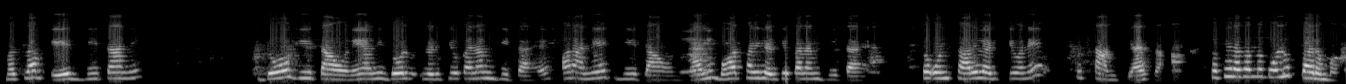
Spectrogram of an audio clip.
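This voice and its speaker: High-voiced woman teaching patiently. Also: fairly bright tone, no room sound, poor audio. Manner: patient, repeats and checks understanding. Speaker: Sanskrit teacher. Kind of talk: live online class teaching.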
